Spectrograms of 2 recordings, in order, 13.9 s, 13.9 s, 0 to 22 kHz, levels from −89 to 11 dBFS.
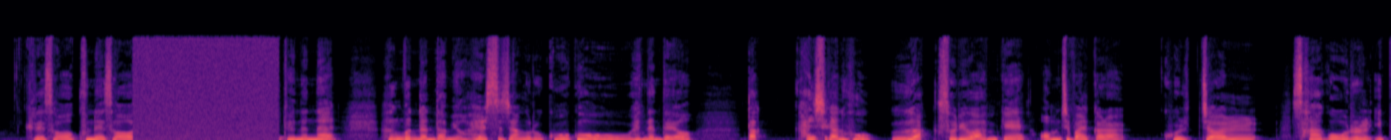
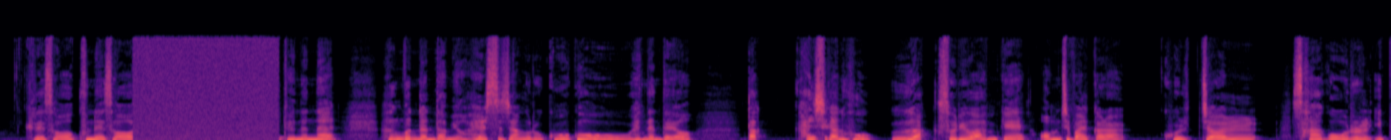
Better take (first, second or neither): neither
